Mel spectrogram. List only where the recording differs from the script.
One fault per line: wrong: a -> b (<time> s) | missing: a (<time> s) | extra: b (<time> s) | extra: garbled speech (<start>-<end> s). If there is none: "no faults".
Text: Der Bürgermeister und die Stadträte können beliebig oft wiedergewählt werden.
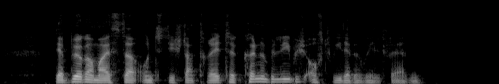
no faults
